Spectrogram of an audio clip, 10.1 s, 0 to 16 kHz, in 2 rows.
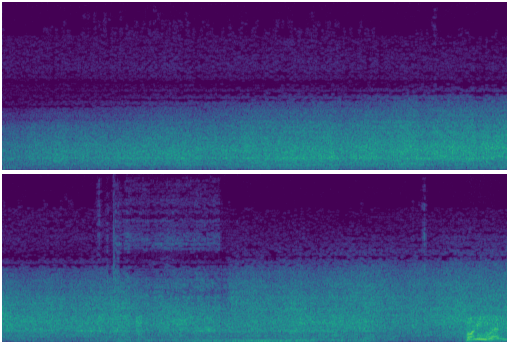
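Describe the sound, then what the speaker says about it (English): A jet airliner at Vancouver airport gives a loud, steady engine roar that holds for the whole stretch, with a brief louder burst at the end. "clear takeoff runway 26 left"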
